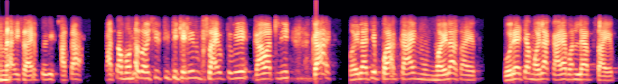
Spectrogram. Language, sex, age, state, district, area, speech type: Marathi, male, 30-45, Maharashtra, Wardha, urban, conversation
